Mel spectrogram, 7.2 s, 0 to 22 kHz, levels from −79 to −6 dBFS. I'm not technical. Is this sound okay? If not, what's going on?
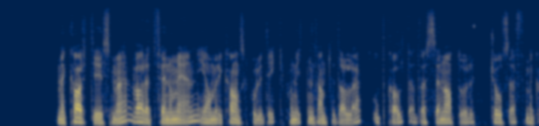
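No. Two corrupt frames were decoded, at 1.99 to 2.02 s, just before "et fenomen i amerikansk", and at 6.31 to 6.34 s, just after "oppkalt etter". The speech is stored as small compressed chunks. In each of these spots, a single chunk was damaged, and the player played it anyway instead of skipping it. The scrambled data puts sound at the wrong pitches, so you hear a brief, fairly quiet blip or chirp lasting about three hundredths of a second.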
